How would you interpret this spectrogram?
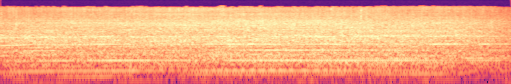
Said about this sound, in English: Oh, that's a shredder.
